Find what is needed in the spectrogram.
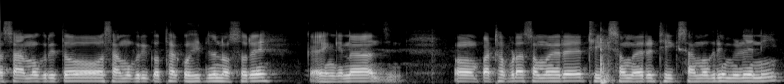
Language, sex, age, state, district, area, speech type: Odia, male, 30-45, Odisha, Jagatsinghpur, rural, spontaneous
